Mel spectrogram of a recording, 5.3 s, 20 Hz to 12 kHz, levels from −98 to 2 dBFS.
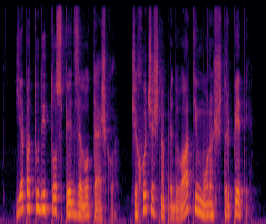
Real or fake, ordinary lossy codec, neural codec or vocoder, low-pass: real; none; none; 10.8 kHz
